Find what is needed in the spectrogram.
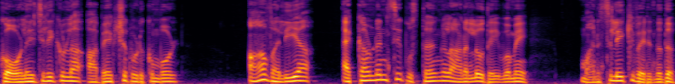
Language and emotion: Malayalam, fearful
